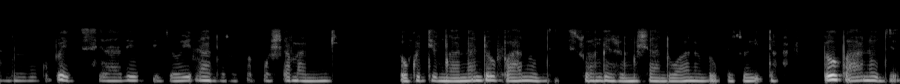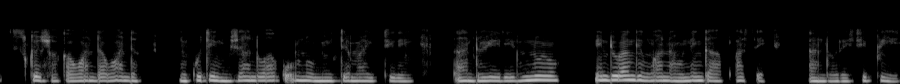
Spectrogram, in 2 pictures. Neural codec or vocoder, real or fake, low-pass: codec, 16 kHz, 8 kbps, FunCodec, trained on LibriTTS, 25 frames a second; fake; 5.4 kHz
